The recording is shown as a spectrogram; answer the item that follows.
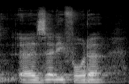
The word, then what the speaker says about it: Zedi Forder: Some people call us Zedi Forder. They're wrong. It's Zedi Forder.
